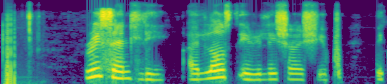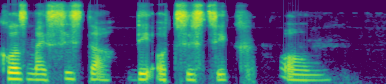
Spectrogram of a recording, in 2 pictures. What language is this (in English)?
Nigerian Pidgin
